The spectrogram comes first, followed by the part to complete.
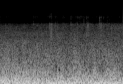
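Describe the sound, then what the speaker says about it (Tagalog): Heavy rain pours steadily at a windy seaside beach, a dense continuous hiss with a deep rumbling wind undertone and no pauses. "Oh, umulan na naman."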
